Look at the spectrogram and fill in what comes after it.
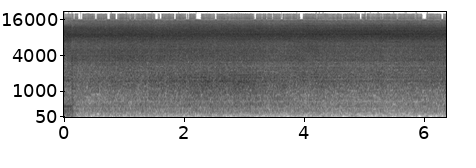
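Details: Cheap eBay plasma cutter cutting with the compressor on at steady 70 psi input pressure; steady even hiss with no sputter or popping, cuts much better than on low air.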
